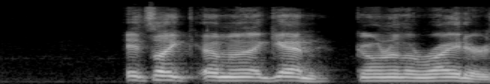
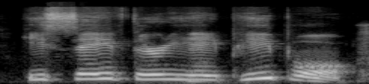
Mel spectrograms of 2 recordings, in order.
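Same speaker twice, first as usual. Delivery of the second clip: "saved thirty-eight people" slow, high and insistent; emphatic repeat; 4 semitones higher, slower than usual. Real, not acted. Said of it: "I wanna keep emphasizing".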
